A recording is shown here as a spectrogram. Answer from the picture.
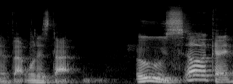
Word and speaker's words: Ouse: God, I should know the pronunciation of that. What is that? Ouse.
